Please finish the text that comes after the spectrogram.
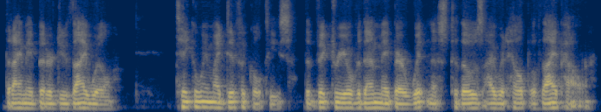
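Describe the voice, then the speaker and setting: A man hosting a recovery meeting, speaking as the one who leads announcements and prayer, on dull lo-fi audio. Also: sits low. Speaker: podcast host.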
